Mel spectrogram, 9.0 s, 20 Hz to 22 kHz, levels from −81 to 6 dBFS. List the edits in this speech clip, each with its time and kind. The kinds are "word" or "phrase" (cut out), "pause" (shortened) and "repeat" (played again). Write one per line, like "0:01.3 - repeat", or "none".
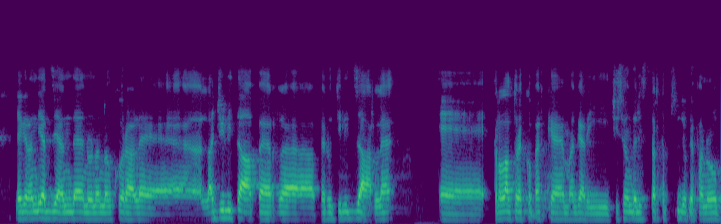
0:06.1 - pause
